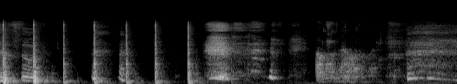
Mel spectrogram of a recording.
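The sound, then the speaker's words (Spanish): About seven sharp, evenly spaced knocks on a hard surface, imitating elderly women tapping their canes against the floor before a door opens, followed by people talking and laughing. “Golpean la suya contra el piso antes que abra la puerta del,”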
